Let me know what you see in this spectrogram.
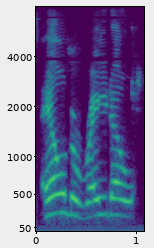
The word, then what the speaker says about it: El Dorado: It's spelled El Dorado, but I went online to promote the event and got crucified because I didn't pronounce it correctly. But it's El Dorado, Arkansas, and we're getting ready for a show here tonight.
